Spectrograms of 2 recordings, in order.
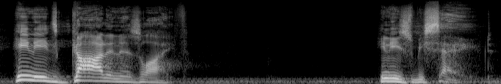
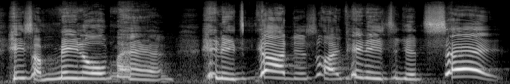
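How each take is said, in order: First: Lightly voiced wife, near his own pitch, falling; same plea again, worn and flat; a hint of a weary wife asking for prayer; Joy's tired repeat. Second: Lightly voiced church lady, higher, pleading; a hint of an earnest wife's high plea; Joy's urgent plea. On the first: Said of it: "I need someone to pray for my husband". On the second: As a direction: mimic Joy begging the church to pray. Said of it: "She stood and she said".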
